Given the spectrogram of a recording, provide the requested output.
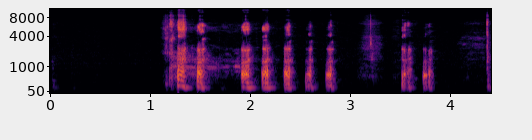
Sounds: Laughter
